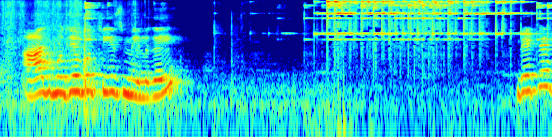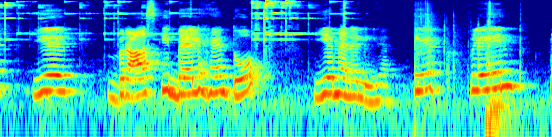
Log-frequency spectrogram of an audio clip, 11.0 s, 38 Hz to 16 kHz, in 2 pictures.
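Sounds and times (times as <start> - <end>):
small brass bells ringing: 2.5 - 9.1.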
